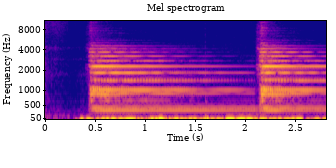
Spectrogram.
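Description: The bells of the town church in Rottenburg an der Laber, Lower Bavaria, Germany, ring out loud: two strong strikes about two seconds apart, each leaving a long, rich humming resonance that overlaps the next.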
